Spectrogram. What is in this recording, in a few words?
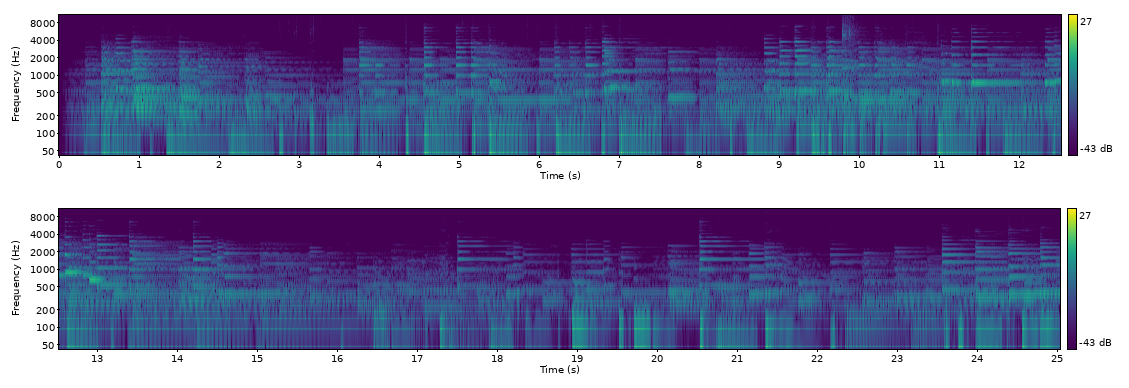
ewi piano duet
